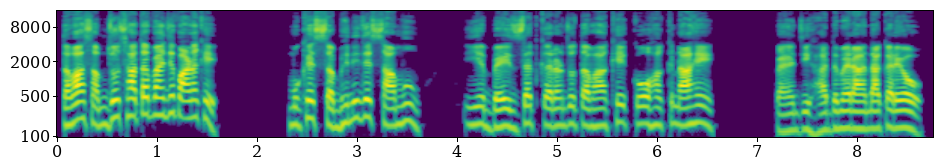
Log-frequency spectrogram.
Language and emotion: Sindhi, angry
